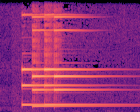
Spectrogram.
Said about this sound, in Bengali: এমন সময় ডোরবেলটা বেজে উঠল।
